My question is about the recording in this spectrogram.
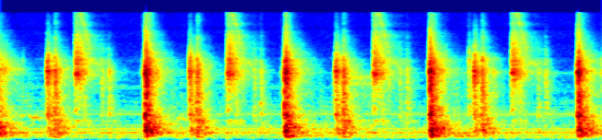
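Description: Chiropractic rib adjustment on a padded adjusting table: an uneven run of sharp clacks, about two a second, each dying away quickly.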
